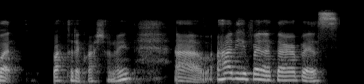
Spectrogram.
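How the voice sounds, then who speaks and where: A woman with an American accent and vocal fry, in a very clean recording with a silent background. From US Virgin Islands, St. Croix. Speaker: licensed professional counselor. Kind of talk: casual chat.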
